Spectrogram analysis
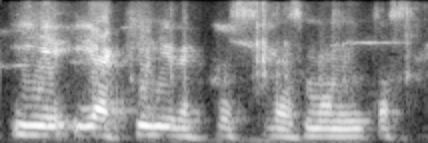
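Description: A woman's voice: lowish voice, steady tone, moderate pace, mellow. Mexican woman presenting informally, faint background noise. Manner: rambling, colloquial, earnest. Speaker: invited community leader.

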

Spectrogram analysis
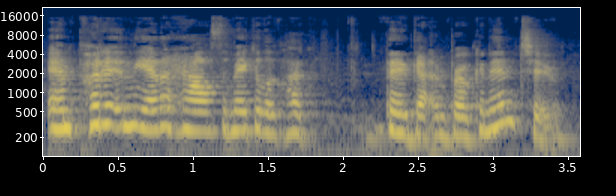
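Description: Animated woman telling a story. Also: sits high, fast. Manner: animated, laughs while telling, swears freely. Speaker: podcast co-host. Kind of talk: casual storytelling chat.

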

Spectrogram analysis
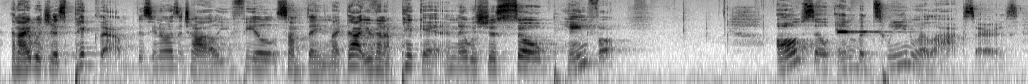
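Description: A woman in her thirties from the Bahamas, hosting a podcast and telling personal stories in a reflective, conversational way. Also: lowish voice. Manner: reflective, conversational, with fillers and laughs. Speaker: podcast host. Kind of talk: personal storytelling monologue.

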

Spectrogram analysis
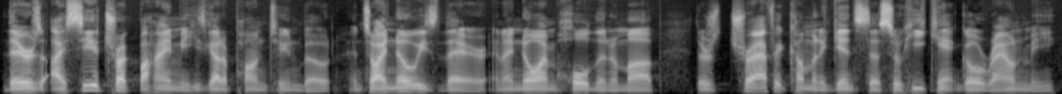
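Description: A man on a casual talk show, telling a rambling story with restarts and loud quoted outbursts. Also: deep voice, a little fast, hardly any pauses, no room sound, studio quality. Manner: animated, rambling, restarts, quotes people loudly. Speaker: podcast co-host telling a cycling story.

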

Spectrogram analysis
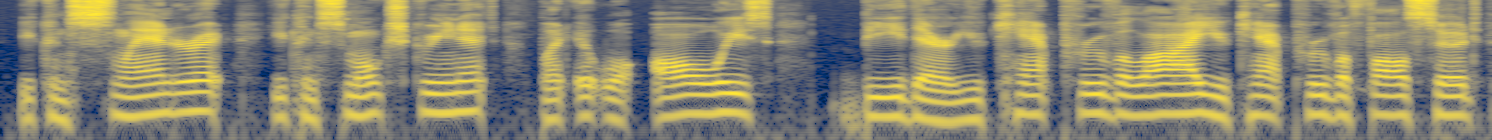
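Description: A man's voice: lowish voice, clean tone, no echo, studio quality. A middle-aged man giving an earnest, emphatic Bible teaching by video, with a preacher's fervor.

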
